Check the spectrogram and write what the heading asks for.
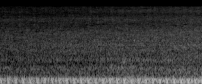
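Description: Small boat's engine running on a canal with a rapid, even beat, growing slightly louder as the boat passes close by.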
